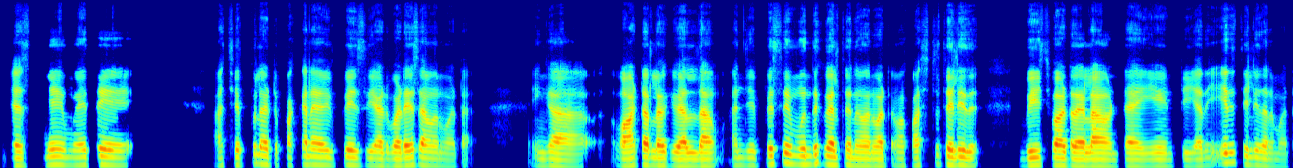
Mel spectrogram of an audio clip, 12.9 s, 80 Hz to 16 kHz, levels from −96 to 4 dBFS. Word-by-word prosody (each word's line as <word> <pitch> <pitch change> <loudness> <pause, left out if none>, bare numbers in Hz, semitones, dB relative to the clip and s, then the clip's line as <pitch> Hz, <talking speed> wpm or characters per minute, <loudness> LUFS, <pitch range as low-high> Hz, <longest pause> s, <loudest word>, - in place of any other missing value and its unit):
Yes! 120 -1 0 0.2
మేమైతే 130 0 -1 1.1
ఆ - - -5
చెప్పులు, 155 -2 -4
అటు - - -13
పక్కనే 140 -3 -1
విప్పేసి 125 0 -3
అటు 115 0 -1
బడేసామన్నమాట. 115 -2 +1 0.8
ఇంగా 115 -1 0 0.6
వాటర్‌లోకి 120 0 +4
వెళ్దాం 115 0 +3 0.2
అని 125 0 -8
జెప్పేసి. 140 +6 -3 0.2
ముందుకు 145 +2 -1
వెళ్తున్నామన్నమాట. 120 -3 +1
మాకు 115 0 -10
ఫస్టు 125 +4 -7
తెలీదు. 130 -3 +3 0.5
బీచ్ 125 0 +1
వాటరెలా 110 -2 +6
ఉంటాయి? 110 0 -1 0.2
ఏంటి? 110 +1 -10
అది 125 - -6
ఏది 170 +1 0
తెలియదన్నమాట. 115 -5 -6
120 Hz, 120 wpm, -26 LUFS, 115-130 Hz, 1.1 s, వాటరెలా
